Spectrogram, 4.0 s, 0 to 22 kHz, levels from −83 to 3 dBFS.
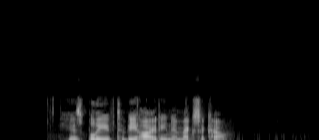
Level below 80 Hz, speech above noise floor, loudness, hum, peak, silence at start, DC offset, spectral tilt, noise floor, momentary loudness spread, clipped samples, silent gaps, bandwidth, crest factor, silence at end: -60 dBFS; 49 dB; -29 LUFS; none; -8 dBFS; 0.85 s; under 0.1%; -5 dB/octave; -79 dBFS; 9 LU; under 0.1%; none; 7 kHz; 24 dB; 1.15 s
